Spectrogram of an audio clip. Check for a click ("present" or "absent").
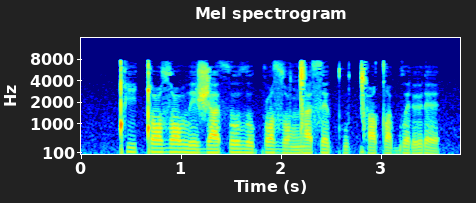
present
